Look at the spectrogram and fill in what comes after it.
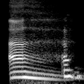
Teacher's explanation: untuk huruf ha ketika sukun otomatis mengalirkan suara karena pita suaranya terbuka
